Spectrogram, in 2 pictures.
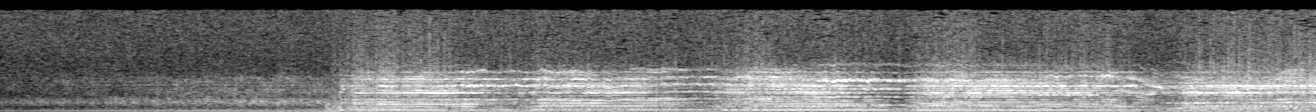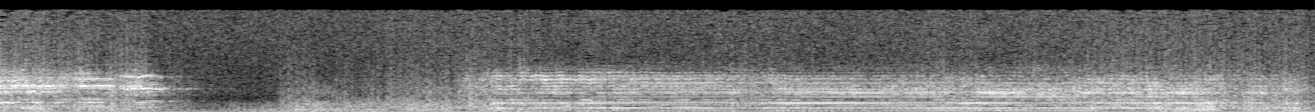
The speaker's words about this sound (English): Man, this is a fine car, ain't it? Listen to her purr.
